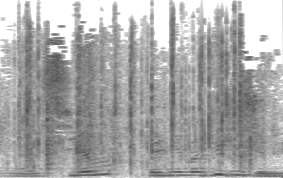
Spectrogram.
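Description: Speech: voices talking at close range, with no other sound standing out.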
